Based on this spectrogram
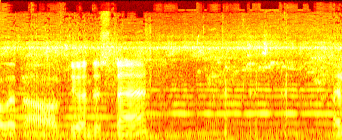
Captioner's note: chortles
